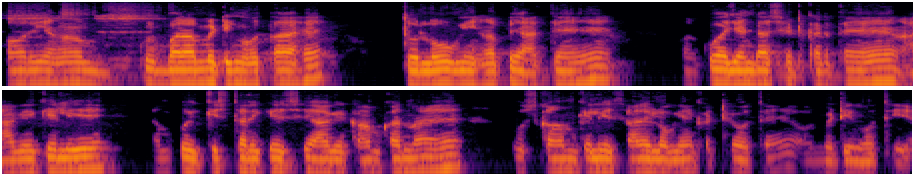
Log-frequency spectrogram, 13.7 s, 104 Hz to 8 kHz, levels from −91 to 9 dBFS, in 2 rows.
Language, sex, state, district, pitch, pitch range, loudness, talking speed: Hindi, male, Bihar, Samastipur, 120 Hz, 115-125 Hz, -23 LUFS, 185 wpm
